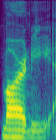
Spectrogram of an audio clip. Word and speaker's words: Marty: I mean, I have a great name because my name's Marty, and party rhymes with Marty.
